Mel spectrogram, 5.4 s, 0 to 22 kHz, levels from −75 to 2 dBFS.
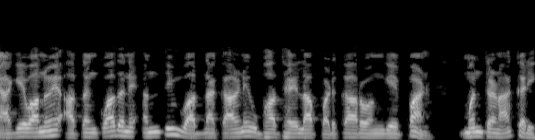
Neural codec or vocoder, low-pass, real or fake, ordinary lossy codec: none; 5.4 kHz; real; none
